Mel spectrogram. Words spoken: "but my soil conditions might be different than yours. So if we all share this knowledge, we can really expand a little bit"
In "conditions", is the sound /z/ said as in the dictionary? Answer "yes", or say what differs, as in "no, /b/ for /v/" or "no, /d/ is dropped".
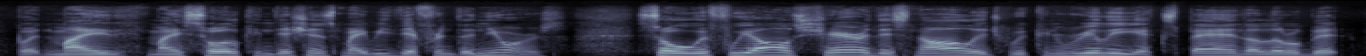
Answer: yes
